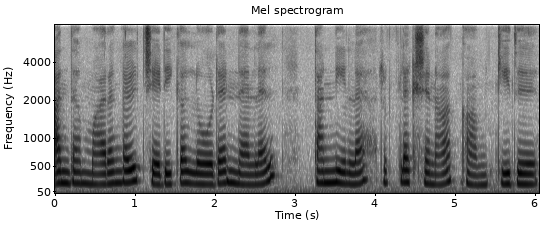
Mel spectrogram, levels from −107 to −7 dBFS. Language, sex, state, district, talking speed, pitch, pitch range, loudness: Tamil, female, Tamil Nadu, Nilgiris, 70 wpm, 195 Hz, 185-210 Hz, -14 LUFS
